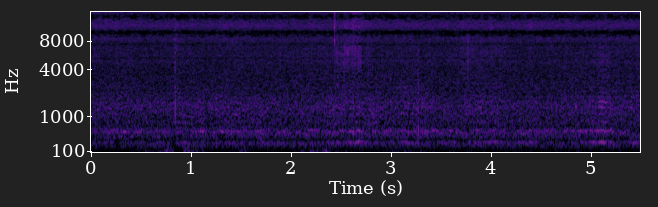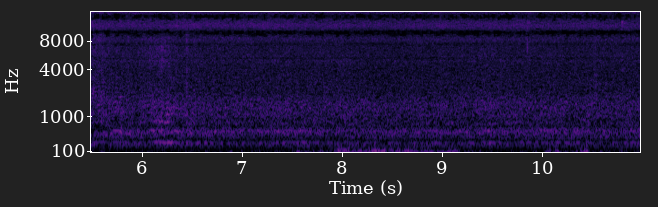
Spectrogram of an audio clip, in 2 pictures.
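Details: Cross honey bees buzzing steadily while their hive is opened and searched for the queen, 5 March 2022, with a deep rumble of handling noise underneath and faint clicks.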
